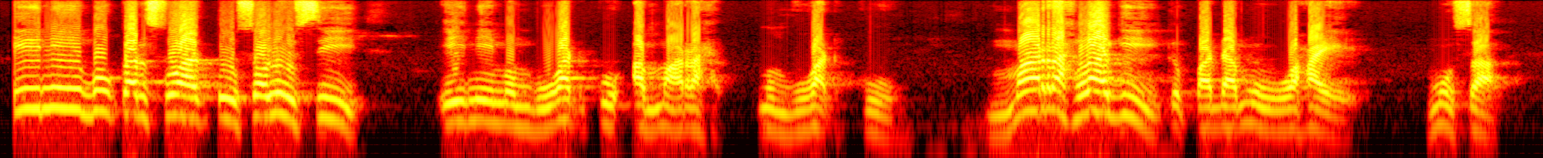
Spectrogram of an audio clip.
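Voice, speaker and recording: An arrogant male devil, raging and shrill, hurls his refusal at the top of his voice, as a preacher acts him out. The voice jumps wildly up and down and stays slow and heavy. It is a storytelling sermon, not a cartoon. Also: big pitch swings, husky, exaggerated voice, low-quality recording. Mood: furious. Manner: shouting high-pitched defiance.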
